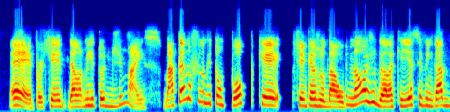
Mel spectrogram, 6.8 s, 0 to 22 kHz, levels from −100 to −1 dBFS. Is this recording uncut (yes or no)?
no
